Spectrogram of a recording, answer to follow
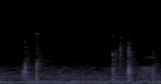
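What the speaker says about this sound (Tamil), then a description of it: "இப்போது என்னென்ன சப்ஜெக்ட்ன்றதை நான் டைப் பண்ணிக்கிறேன்" Faint keystrokes on a computer keyboard, two quick clusters of light clicks separated by a short pause, quiet against low room hiss with no talk.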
